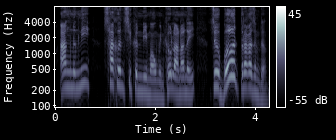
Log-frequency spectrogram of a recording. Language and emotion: Bodo, angry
